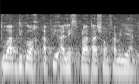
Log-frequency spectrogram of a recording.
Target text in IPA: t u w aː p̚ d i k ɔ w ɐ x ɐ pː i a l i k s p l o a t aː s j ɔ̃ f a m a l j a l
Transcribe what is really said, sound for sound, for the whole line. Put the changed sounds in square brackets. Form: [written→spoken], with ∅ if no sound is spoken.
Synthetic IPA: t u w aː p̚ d i k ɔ w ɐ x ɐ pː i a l [i→ɛ] k s p l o a t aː s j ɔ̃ f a m [a→i] l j a l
